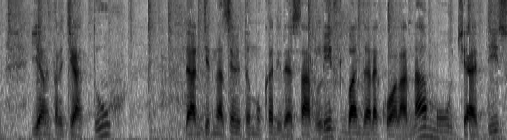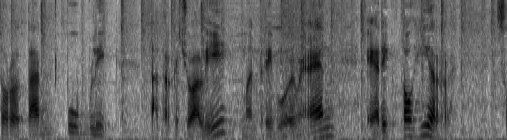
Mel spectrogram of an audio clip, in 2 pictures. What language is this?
Indonesian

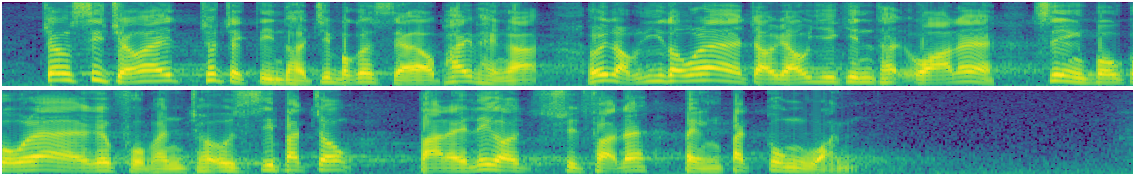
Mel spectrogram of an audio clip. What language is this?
Cantonese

